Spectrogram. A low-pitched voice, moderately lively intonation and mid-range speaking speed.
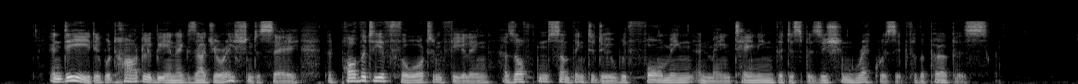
Yes: very low, 95 Hz; average, 3.3 semitones; average, 165 wpm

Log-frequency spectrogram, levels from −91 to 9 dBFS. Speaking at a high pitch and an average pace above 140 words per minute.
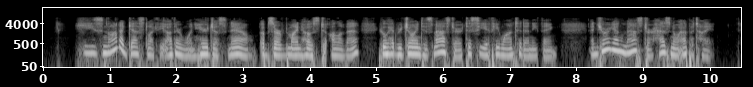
No: medium, 165 Hz; average, 195 wpm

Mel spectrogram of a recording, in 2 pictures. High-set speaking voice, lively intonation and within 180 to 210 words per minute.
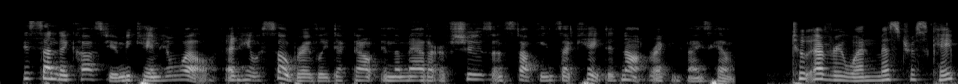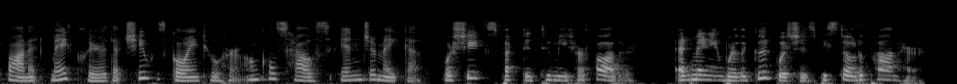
No: high, 200 Hz; average, 4.0 semitones; average, 190 wpm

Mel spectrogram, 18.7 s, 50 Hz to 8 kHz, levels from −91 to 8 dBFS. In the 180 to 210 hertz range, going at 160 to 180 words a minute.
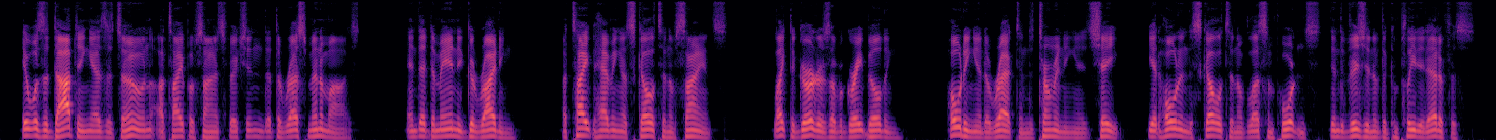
No: low, 125 Hz; average, 175 wpm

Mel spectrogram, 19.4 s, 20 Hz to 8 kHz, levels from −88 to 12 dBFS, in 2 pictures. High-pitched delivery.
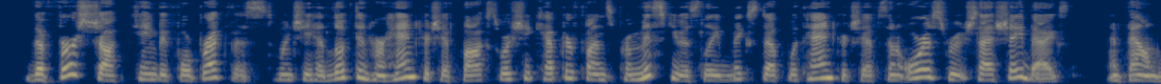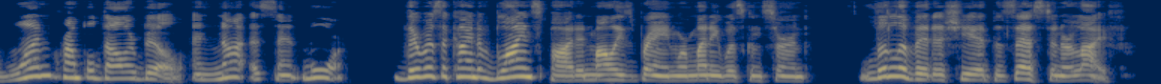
Yes: high, 210 Hz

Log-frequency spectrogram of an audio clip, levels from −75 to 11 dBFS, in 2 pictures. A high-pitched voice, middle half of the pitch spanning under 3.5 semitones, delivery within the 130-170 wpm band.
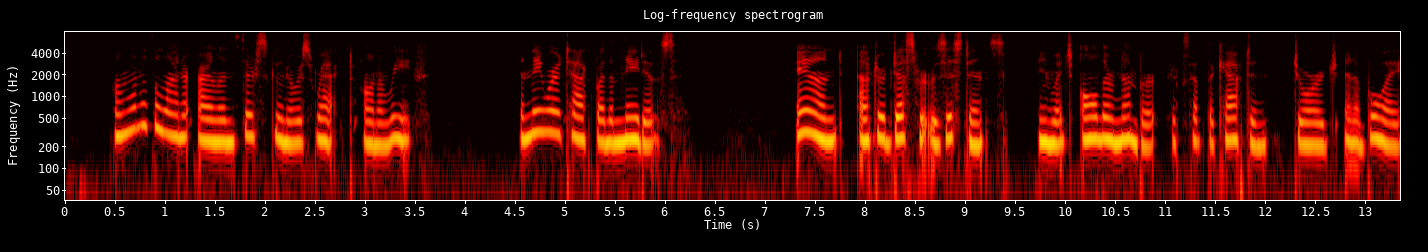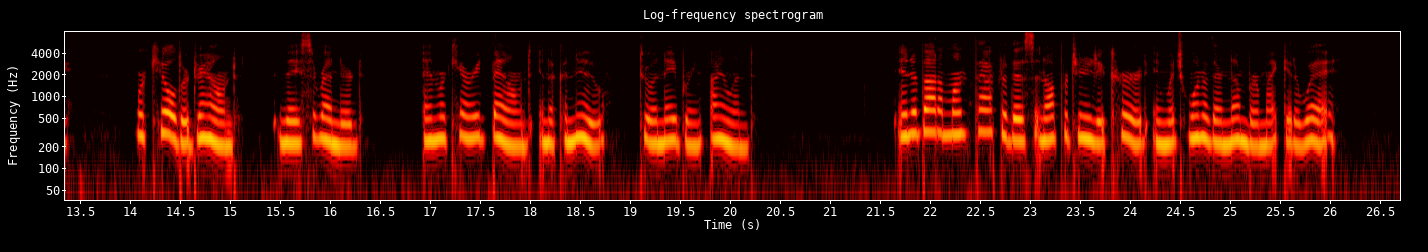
Yes: high, 245 Hz; average, 2.9 semitones; average, 160 wpm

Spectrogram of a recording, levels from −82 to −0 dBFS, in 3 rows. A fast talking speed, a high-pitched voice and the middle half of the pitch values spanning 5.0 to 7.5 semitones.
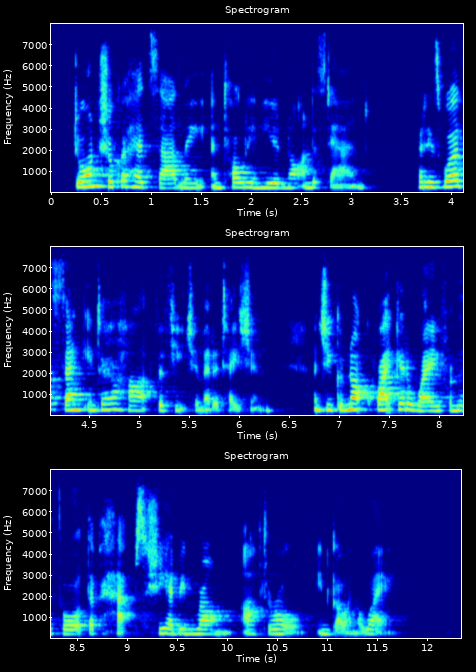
No: fast, 210 wpm; high, 240 Hz; average, 3.3 semitones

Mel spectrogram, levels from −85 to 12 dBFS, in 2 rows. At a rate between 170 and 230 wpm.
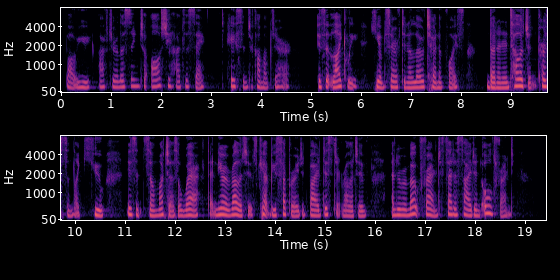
Yes: average, 175 wpm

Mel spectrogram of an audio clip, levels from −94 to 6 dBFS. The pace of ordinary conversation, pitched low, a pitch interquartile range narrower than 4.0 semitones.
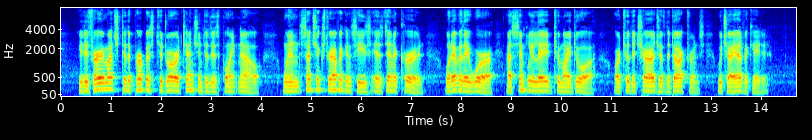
Yes: average, 160 wpm; low, 120 Hz; average, 2.7 semitones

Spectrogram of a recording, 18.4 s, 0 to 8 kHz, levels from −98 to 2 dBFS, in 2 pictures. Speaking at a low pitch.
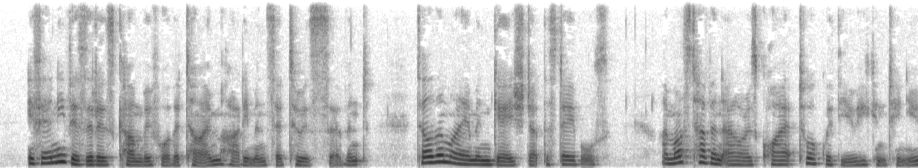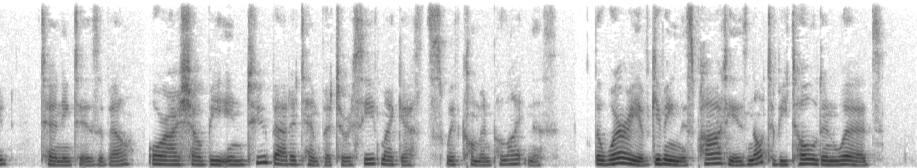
No: high, 190 Hz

